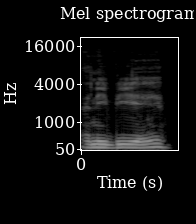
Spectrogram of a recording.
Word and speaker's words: Neva: Neva, it's pronounced Neva.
